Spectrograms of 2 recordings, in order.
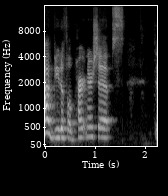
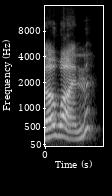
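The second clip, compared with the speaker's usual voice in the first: slow, deliberate and powerful. Repeating an affirmation after the guide, slow and powerful. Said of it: "let's just say it slowly, you know, with with power".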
